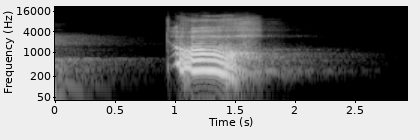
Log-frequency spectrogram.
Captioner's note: sigh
